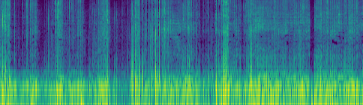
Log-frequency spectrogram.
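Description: Long pink acrylic nails on both hands scratch fast across the hollow metal mesh grille of a black USB condenser microphone with no cover. The result is a dense, continuous scraping with a heavy, boomy low rumble underneath and a bright, crackly hiss on top, without letting up.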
